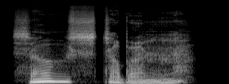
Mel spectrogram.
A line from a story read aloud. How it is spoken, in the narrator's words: codger sighed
